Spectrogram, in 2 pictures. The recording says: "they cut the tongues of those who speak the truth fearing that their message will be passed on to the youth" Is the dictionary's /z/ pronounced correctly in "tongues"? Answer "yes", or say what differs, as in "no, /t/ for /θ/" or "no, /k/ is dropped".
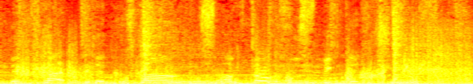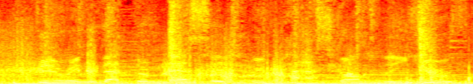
yes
